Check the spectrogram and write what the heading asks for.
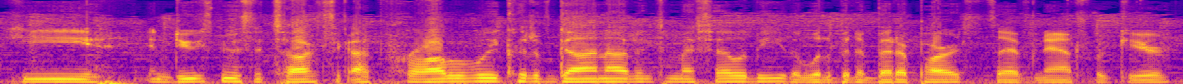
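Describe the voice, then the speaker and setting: A man's voice: lowish voice, fairly even intonation, darkish tone, faint music behind. A teenage boy casually commenting on an online game battle, rambling and correcting himself, a bit out of breath. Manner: rambling, self-correcting, quick asides. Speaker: gaming YouTuber.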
